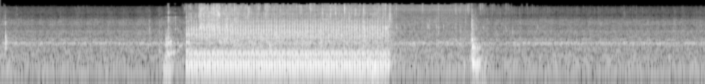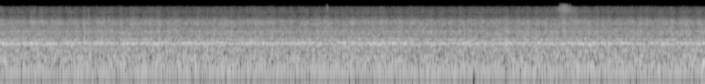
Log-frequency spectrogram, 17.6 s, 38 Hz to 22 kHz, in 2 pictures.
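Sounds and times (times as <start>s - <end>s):
coffee machine: 1.9s - 6.5s.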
